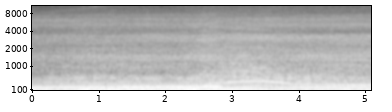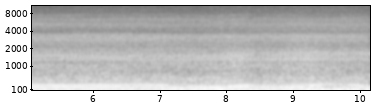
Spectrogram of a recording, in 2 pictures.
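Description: Land Rover Discovery's engine revving under load as it works through a deep mud hole. The revs climb about two and a half seconds in and hold, drop off briefly around eight seconds, then rise again near the end.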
